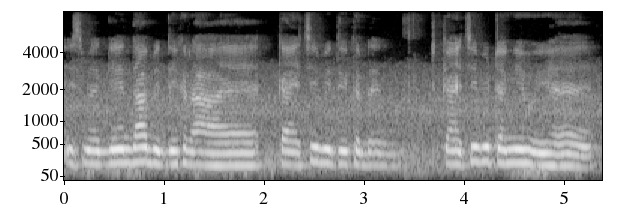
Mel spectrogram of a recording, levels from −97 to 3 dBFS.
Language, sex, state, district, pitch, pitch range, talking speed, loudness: Hindi, female, Uttar Pradesh, Lucknow, 195 Hz, 180-210 Hz, 165 wpm, -14 LUFS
